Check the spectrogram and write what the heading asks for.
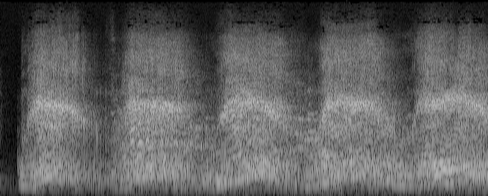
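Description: A cat yowls loudly and repeatedly inside a spinning prize wheel, its wailing cries rising and falling in steady swells about once a second over a rough, whirring rumble, with no talking.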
